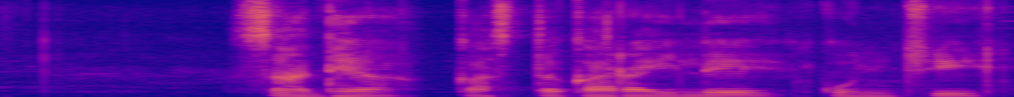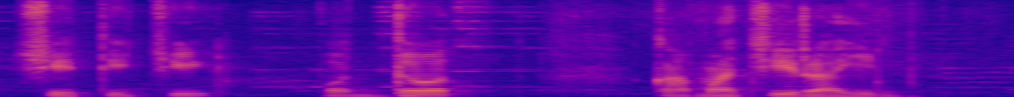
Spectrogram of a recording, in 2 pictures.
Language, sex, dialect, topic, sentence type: Marathi, male, Varhadi, agriculture, question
